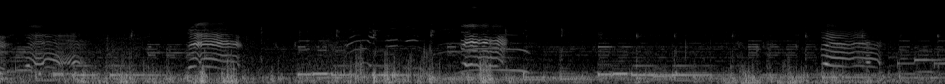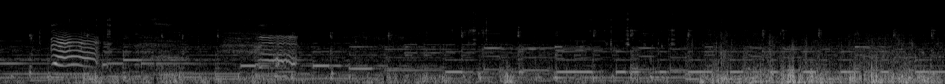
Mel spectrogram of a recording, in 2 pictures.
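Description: Sheep bleating about five times, each call wavering in pitch, over music playing steadily in the background.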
